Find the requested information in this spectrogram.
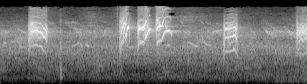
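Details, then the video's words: Male olive-backed sunbird from Natuna, used as a lure to prompt other birds to sing; sparse, high, sharp chirped notes in short bursts, some in quick clusters of three, separated by pauses. "TERAPI KONIN IJOAN GACOR"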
